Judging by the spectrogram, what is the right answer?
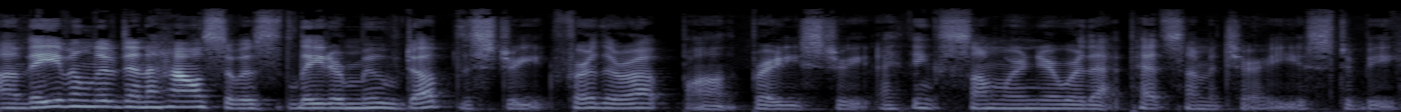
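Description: A very fast delivery with hardly any pauses, the tone bright and sharp with vocal fry. Pitch moves in an ordinary way, and the recording is very clean with a silent background. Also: woman, very deep, low pitch for a woman. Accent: American. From US Midwest, Davenport, Iowa. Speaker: family storyteller. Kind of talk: elder telling family history, oral-history interview. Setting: studio. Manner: meandering, warmly reminiscent with soft laughs; halting, restarts words.

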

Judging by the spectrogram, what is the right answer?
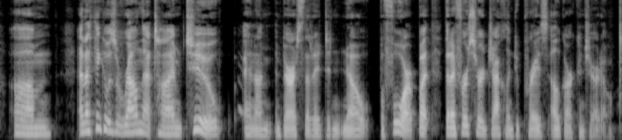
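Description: A woman with an American accent has a very deep, low pitch and a bright, sharp tone. The recording is very clean, with a silent background. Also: lively intonation, moderate pace. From Michigan, US. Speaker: cellist. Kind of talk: casual chat.

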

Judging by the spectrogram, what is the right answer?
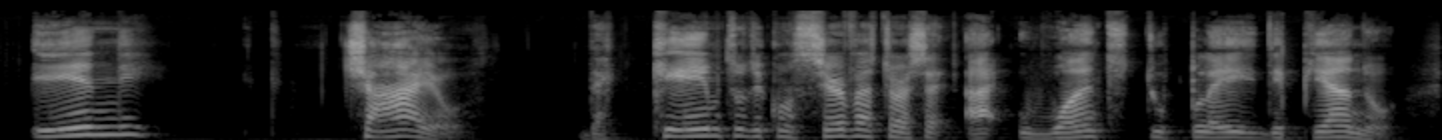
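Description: On a very clean recording with a silent background, a man with a Brazilian Portuguese accent speaks fairly slowly in a high, bright, sharp voice, with long, frequent pauses. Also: ordinary pitch variation. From Brazil, interior of São Paulo state. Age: 50s. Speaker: bassoonist and music educator. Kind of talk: casual interview. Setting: studio.

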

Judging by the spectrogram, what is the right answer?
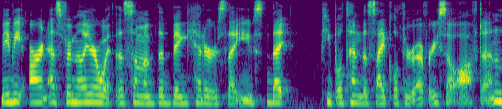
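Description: Speech comes at a very fast pace in a Midwestern American accent, with monotone, flat intonation. Noticeable background noise runs underneath. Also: woman, medium pitch for a woman. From Michigan. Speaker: actor. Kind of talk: casual chat.

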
